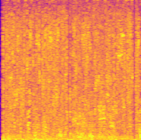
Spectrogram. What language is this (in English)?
Kabyle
